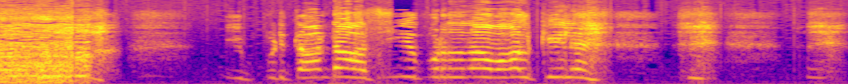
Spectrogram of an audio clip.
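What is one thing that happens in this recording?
A young man speaks with emotion, close by.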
